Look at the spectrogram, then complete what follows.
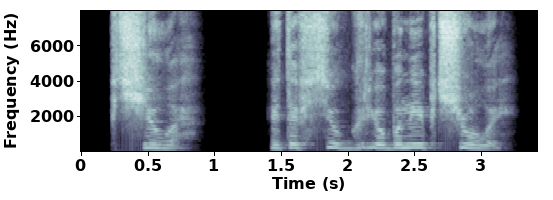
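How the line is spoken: Growling under his breath. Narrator (Russian): рычал Егор себе под нос

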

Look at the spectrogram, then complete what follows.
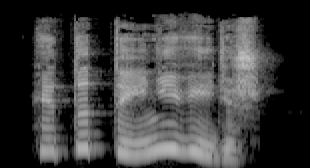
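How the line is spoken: Sighing. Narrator (Russian): вздохнула я

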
